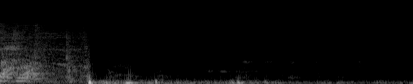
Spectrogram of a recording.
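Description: Voices chatting in the first second. Then a few faint, dull low thuds of bodies and feet on foam judo mats, the first about a second in.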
